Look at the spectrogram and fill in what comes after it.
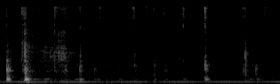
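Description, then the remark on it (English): Quiet keyboard typing as someone searches on Google, a loose run of light clicks and taps at an irregular pace over a low steady hum, with no voices. “Um, I, I can hear the clickety clack. Clickety clack.”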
